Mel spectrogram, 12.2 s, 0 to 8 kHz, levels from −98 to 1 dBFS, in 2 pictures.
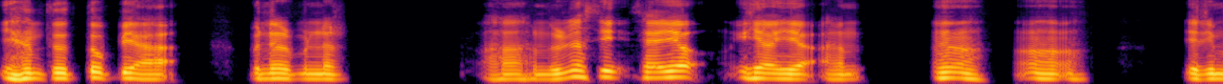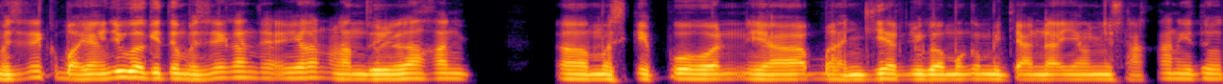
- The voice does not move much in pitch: Yes, narrow, 2.3 semitones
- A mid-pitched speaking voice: No, low, 130 Hz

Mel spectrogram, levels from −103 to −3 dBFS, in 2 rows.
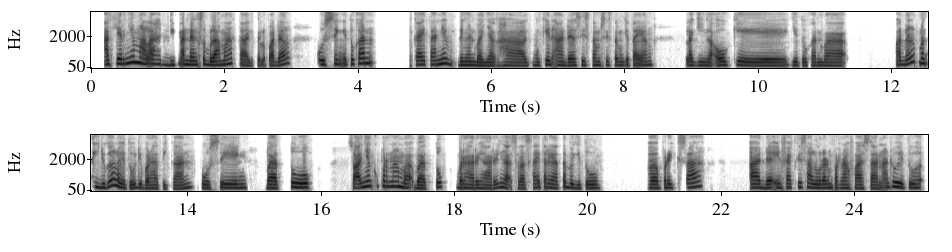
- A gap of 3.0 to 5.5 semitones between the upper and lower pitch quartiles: Yes, average, 3.6 semitones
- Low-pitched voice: No, high, 190 Hz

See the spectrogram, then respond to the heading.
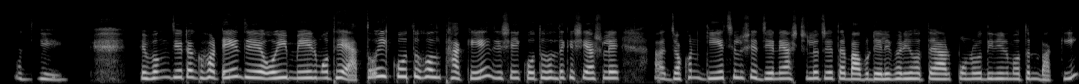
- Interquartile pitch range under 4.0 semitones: Yes, average, 2.7 semitones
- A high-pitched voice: Yes, very high, 280 Hz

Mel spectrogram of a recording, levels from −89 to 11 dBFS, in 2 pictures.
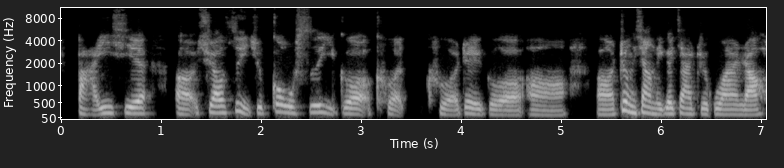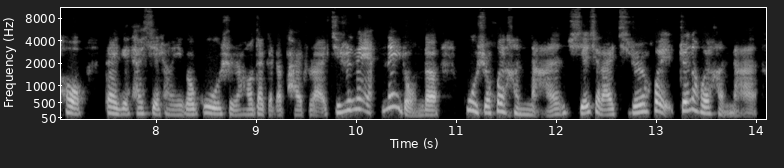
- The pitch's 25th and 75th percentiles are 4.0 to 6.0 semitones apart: Yes, average, 4.5 semitones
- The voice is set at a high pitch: No, medium, 170 Hz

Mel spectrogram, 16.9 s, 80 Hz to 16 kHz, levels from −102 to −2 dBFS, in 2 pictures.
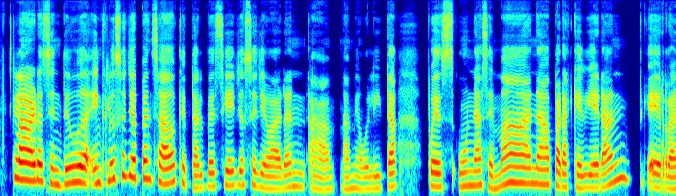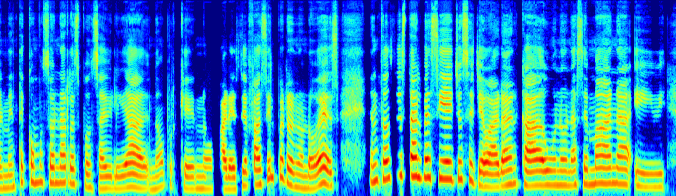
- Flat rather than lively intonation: No, average, 5.2 semitones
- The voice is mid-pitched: No, high, 230 Hz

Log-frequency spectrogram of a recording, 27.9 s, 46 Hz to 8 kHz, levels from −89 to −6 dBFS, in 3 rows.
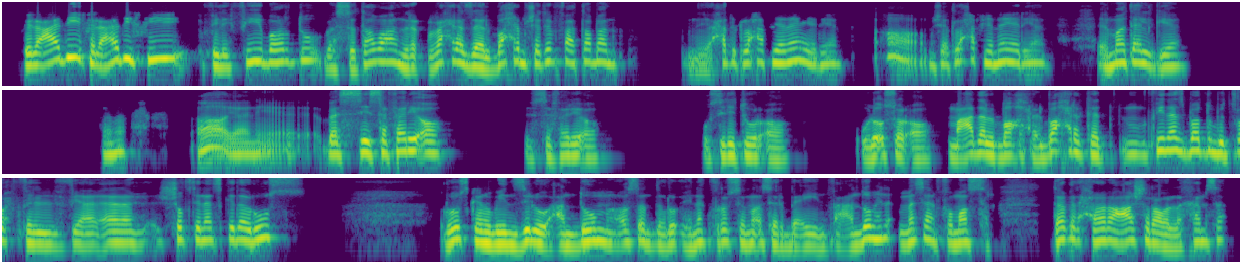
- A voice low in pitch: No, medium, 170 Hz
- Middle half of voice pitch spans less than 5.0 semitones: No, average, 5.3 semitones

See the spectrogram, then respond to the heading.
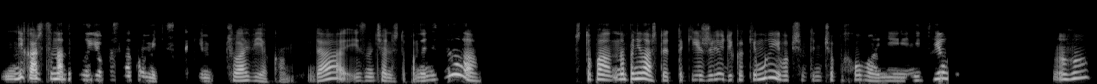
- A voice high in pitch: Yes, high, 205 Hz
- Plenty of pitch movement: Yes, wide, 5.8 semitones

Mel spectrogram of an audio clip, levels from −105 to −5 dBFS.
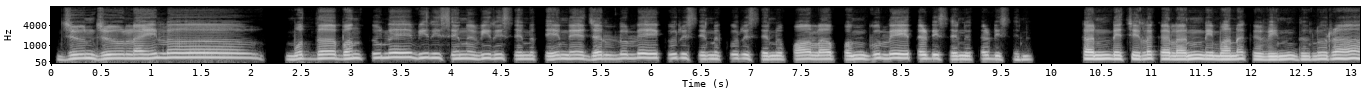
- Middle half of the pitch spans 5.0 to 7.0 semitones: No, average, 2.9 semitones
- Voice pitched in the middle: Yes, medium, 175 Hz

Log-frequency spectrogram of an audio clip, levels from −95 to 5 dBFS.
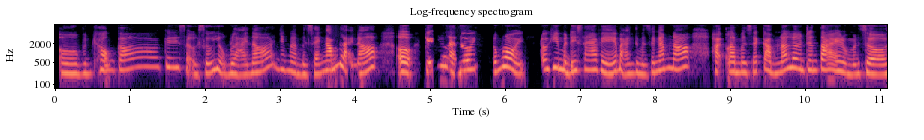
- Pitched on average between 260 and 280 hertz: Yes, very high, 265 Hz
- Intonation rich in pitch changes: No, average, 4.9 semitones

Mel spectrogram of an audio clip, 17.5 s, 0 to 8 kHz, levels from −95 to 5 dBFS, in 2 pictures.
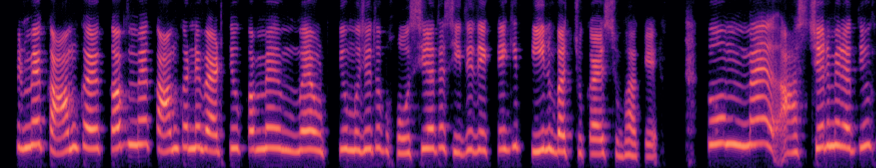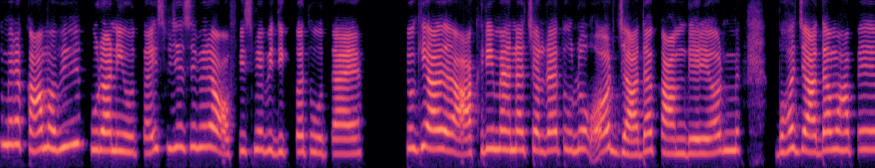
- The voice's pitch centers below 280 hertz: No, very high, 330 Hz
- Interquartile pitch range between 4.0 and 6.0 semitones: No, average, 3.3 semitones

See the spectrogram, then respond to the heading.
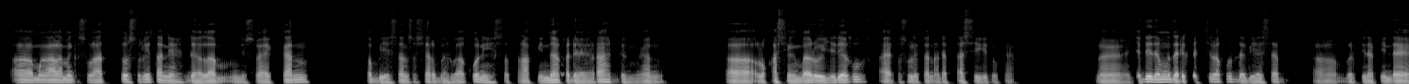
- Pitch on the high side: No, very low, 95 Hz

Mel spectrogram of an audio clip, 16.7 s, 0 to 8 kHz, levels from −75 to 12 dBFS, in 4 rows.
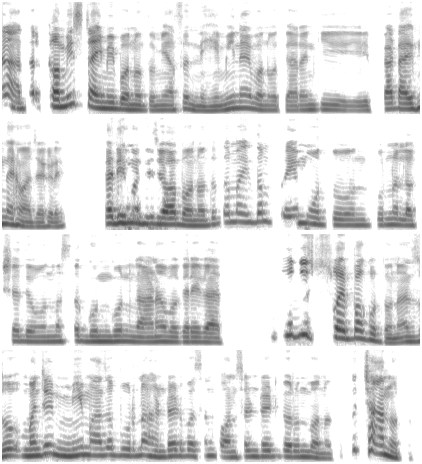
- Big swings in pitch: Yes, wide, 5.8 semitones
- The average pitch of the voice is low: No, medium, 150 Hz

